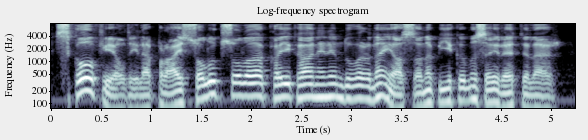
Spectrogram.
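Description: A man narrating an audiobook in a steady, dramatic way. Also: medium pitch, moderate pace. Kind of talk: scripted narration.

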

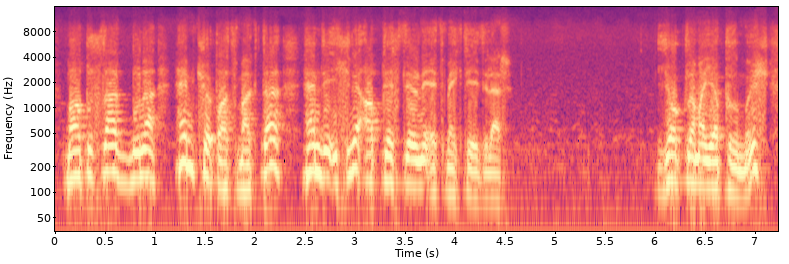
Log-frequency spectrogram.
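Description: A man narrating an audiobook with expressive, varied storytelling and a husky voice. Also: a little high.

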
